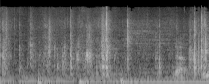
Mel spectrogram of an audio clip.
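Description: Packaging and tackle being handled on a table: a run of light clicks, taps and rustles, over a steady low hum.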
